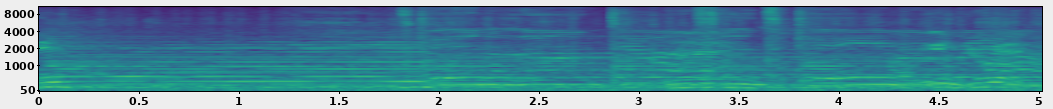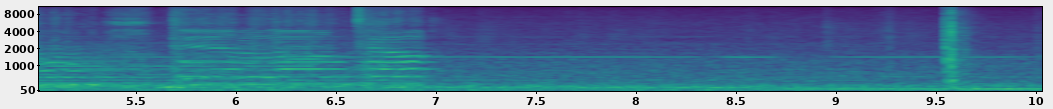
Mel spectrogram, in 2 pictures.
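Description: Song with guitar and singing played through the speakers of a Yamaha AST-C10 boombox, cutting off abruptly about seven seconds in. A low steady hum is left, and a single sharp click comes near the end.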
